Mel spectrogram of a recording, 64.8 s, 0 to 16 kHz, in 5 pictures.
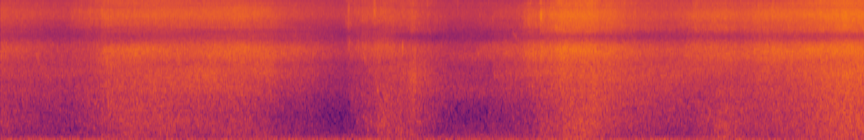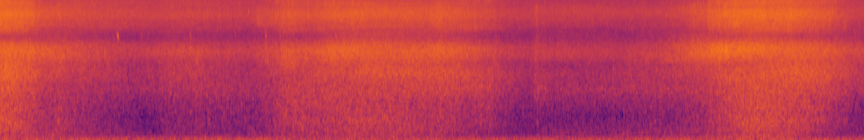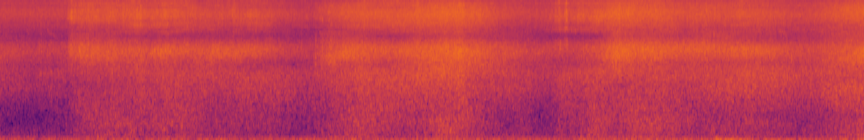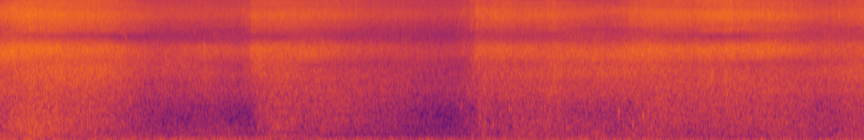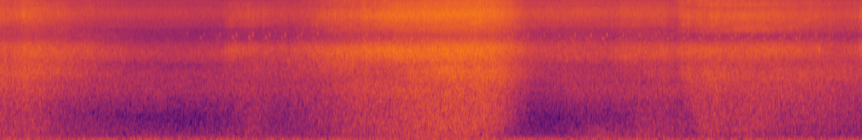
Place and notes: {"title": "Liukuaicuo, Tamsui Dist., New Taipei City - Sound of the waves", "date": "2016-04-16 06:34:00", "description": "At the beach, Sound of the waves", "latitude": "25.24", "longitude": "121.45", "altitude": "3", "timezone": "Asia/Taipei"}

